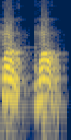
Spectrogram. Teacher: करना पड़ म का उच्चार आप ओट करेंगे म म और ओट के साथ साथ आपको नासिका का भी सहयोग लेना पड़ेगा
